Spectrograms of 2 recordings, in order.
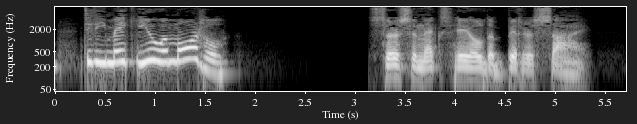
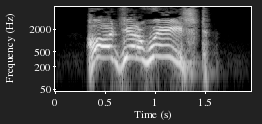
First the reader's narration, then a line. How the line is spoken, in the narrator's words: He roared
